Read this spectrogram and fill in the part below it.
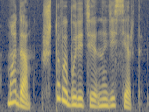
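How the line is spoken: Soft question. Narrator (Russian): мягко спросил метрдотель

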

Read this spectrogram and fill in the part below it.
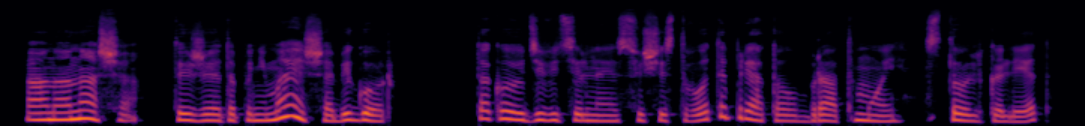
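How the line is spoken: Purred admiringly. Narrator (Russian): Восхищенно промурлыкал тот, кого отец называл Асмодеем

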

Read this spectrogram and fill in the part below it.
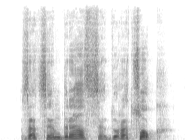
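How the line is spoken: Plain. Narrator (Russian): спросил он

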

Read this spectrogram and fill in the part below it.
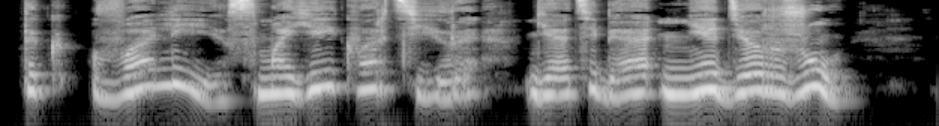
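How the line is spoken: Through teeth, syllable by syllable. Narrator (Russian): Процедила по слогам

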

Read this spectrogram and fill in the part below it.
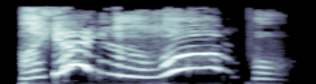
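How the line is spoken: Exclamation. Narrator (Russian): воскликнул Паддингтон

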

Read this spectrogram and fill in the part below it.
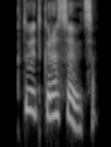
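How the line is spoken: Mocking question. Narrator (Russian): Насмешливо поинтересовался Максимилиан

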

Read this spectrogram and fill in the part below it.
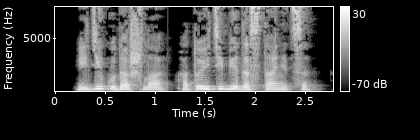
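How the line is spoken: Angry growl. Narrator (Russian): Зло рыкнул один из хулиганов

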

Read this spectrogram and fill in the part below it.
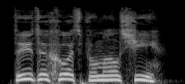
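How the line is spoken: Heavy sigh. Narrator (Russian): тяжело вздохнул командир

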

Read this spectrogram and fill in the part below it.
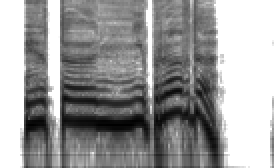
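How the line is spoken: Frightened, bewildered. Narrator (Russian): испуганно-растерянно проговорила Светлана

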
